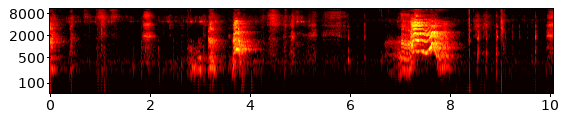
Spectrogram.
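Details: Long-haired dachshund puppy, female, playing by herself in her bed, making funny little grunting, whining noises; scattered soft sounds, then a louder drawn-out yelp-like whine near the middle, with a person's voice encouraging her.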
